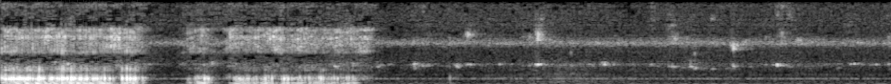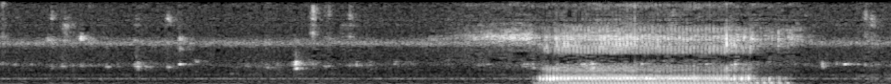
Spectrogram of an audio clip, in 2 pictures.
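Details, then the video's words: Sleeping Pomeranian puppy snoring indoors: a rough, low, rasping snore fills the first two seconds in quick pulses, then near-silence, then another long buzzy snore breath near the end. "코고는강아지 Snoring puppy."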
